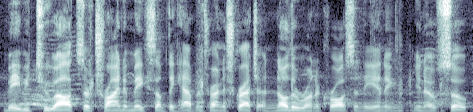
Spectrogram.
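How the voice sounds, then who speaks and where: A man's voice: lowish voice, monotone, quick pace, slight background noise. A man working as a color commentator, analysing a live baseball game in a conversational way.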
